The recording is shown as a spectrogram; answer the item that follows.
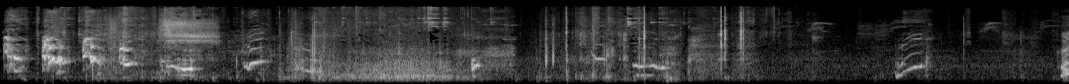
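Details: Jock, a jug puppy, reacts to a cat it dislikes in the yard with high, bending whines and sharp yips in irregular bursts, loudest early on. Quieter whimpers trail off toward the end.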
